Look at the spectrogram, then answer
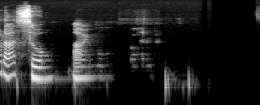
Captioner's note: audio cuts out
